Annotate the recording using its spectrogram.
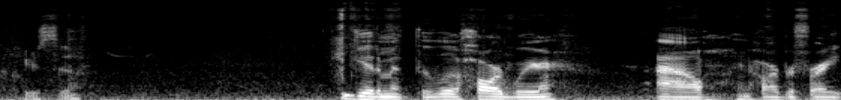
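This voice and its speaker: At a moderate pace, a man with a fairly low pitch and ordinary pitch variation speaks with long, frequent pauses. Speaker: DIY YouTuber. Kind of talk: tutorial. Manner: casual, halting.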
